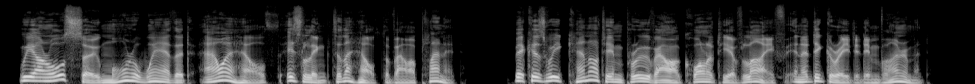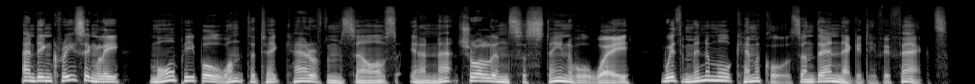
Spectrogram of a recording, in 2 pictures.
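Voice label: english voiceover locutor ingles, Locutor británico; Locutores británicos; Locutores de Inglaterra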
